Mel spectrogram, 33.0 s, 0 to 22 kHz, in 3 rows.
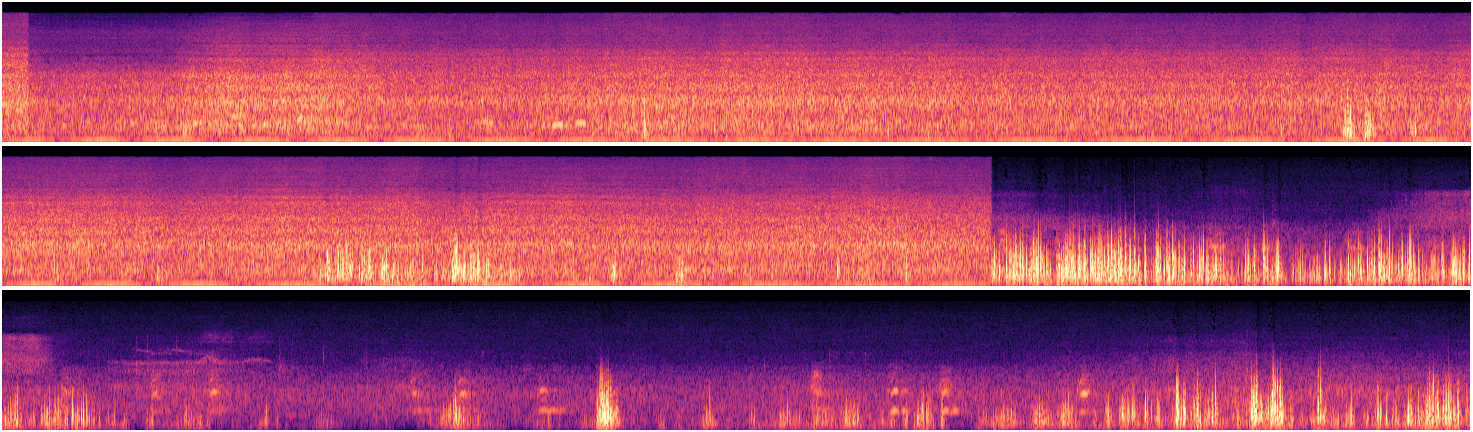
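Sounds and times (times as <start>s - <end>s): steady hiss: 0.0s - 0.3s
constant low hum: 0.0s - 18.9s
gusty wind buffeting: 4.8s - 23.6s, 26.4s - 33.0s
wind on microphone: 8.6s - 24.2s, 25.1s - 33.0s.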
